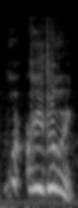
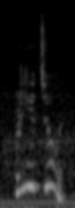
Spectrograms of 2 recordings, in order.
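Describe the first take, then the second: First: Loud, high, exasperated shout at the players; furious yell. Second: Incredulous. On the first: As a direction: yell it at them, fed up. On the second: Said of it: "And I'm like". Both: Retold or imitated.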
